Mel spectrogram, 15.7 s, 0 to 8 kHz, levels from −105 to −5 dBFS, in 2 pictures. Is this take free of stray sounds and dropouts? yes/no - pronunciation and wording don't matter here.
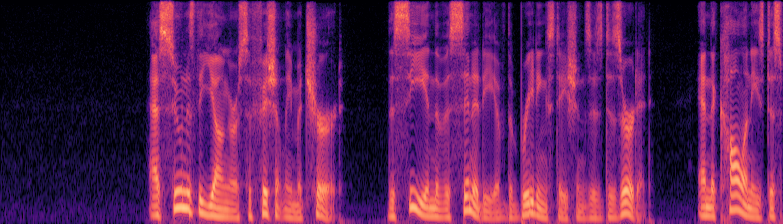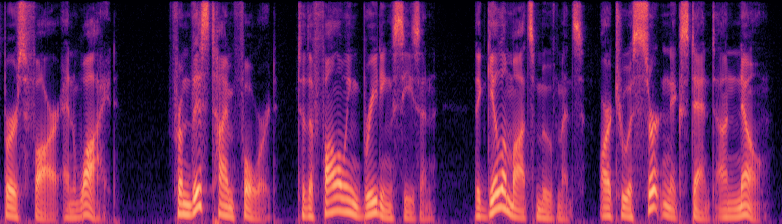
yes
